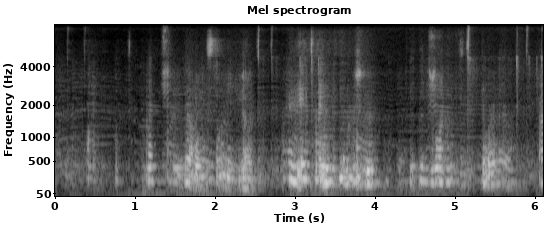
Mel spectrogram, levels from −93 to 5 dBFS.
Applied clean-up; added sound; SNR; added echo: neural mask model DeepFilterNet 3.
